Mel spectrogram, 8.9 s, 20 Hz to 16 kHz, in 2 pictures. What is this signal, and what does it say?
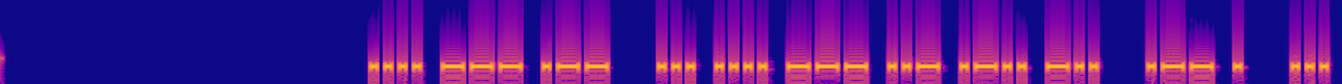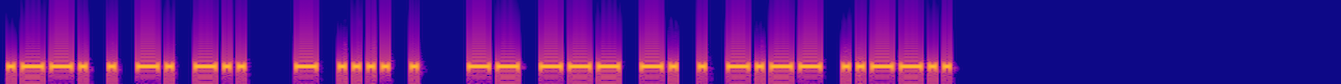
Morse code, heard as a keyed tone, about 48 wpm, 700 Hz. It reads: HOW SHOULD WE SPEND THE MONEY?
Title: Sentences from Top 1000 Words - Review Part 5 - 50wpm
